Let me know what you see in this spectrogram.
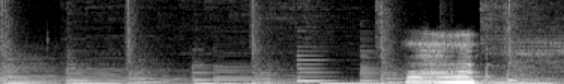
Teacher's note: який це звук приголосний твердий дзвінкий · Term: звук г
